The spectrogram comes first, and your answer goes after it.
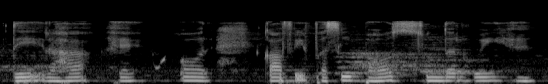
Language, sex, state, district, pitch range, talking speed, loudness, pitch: Hindi, female, Uttar Pradesh, Hamirpur, 165-175 Hz, 110 wpm, -28 LUFS, 170 Hz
